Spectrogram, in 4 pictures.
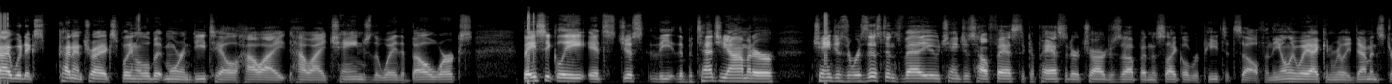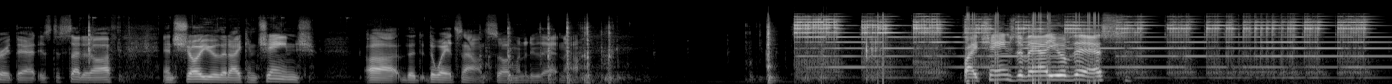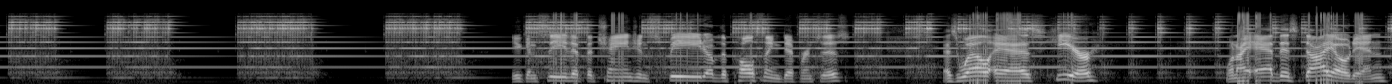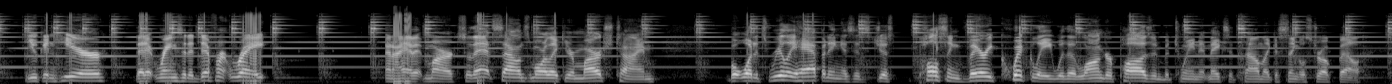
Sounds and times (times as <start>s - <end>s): Speech: 0.0s - 19.8s, 23.6s - 25.1s, 33.0s - 36.3s, 37.3s - 38.8s, 40.1s - 44.4s, 45.6s - 48.3s, 49.1s - 55.4s.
